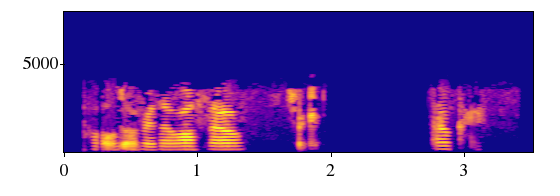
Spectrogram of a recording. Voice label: Dispatch, Mesa PD; TOPAZ Regional Wireless Cooperative (TRWC) - Mesa Simulcast; 4 Superstition Dispatch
